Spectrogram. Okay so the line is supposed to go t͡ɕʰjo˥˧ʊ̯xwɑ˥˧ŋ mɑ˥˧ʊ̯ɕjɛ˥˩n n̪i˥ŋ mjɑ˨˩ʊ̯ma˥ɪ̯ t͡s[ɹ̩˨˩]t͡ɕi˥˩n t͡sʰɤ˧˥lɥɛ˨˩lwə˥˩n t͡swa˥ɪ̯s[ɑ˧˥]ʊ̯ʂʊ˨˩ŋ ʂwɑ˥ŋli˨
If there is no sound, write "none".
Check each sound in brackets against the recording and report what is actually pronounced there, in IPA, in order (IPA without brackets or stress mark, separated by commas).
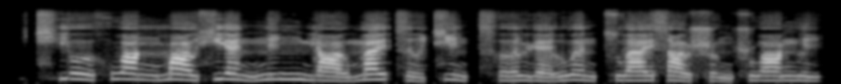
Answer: ɹ̩˨˩, ɑ˥˩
